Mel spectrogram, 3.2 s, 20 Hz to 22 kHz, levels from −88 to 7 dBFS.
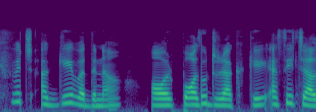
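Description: At 1.47 to 1.53 s there is a short concealed packet loss: about 40 ms of the call arrived too late for the decoder, and 35 ms of stand-in audio extrapolated from the preceding speech fills the gap before blending back, heard as a brief smear or wobble.

At 2.01 s a CD skip occurs. The disc player's laser lost its track position, muted for a few milliseconds, and resumed from a different point on the spiral, producing a small tick followed by an abrupt discontinuity in the speech.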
